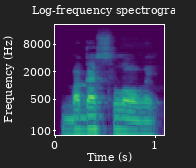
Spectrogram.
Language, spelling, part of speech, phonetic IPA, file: Russian, богословы, noun, [bəɡɐsˈɫovɨ], Ru-богословы.ogg
- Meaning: nominative plural of богосло́в (bogoslóv)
